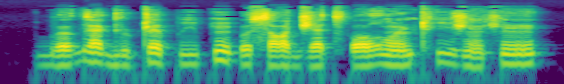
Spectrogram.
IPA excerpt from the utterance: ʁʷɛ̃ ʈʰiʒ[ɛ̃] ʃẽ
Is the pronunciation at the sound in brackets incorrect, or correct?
incorrect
